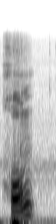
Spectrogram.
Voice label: "hong", Chinese

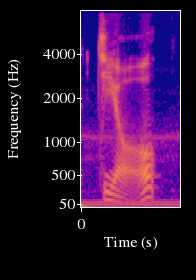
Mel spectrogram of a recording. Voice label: "jiu", Chinese; wine; noun

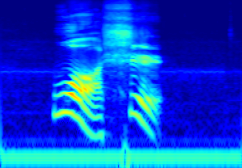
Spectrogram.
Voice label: "woshi", Chinese

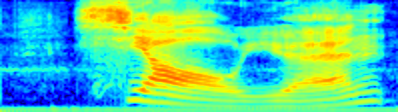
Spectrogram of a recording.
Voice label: "xiaoyuan", Chinese

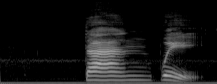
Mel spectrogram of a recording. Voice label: "danwei", Chinese; Chinese lessons

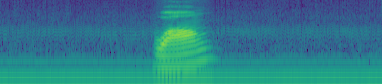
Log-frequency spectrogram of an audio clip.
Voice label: "wang", Chinese

